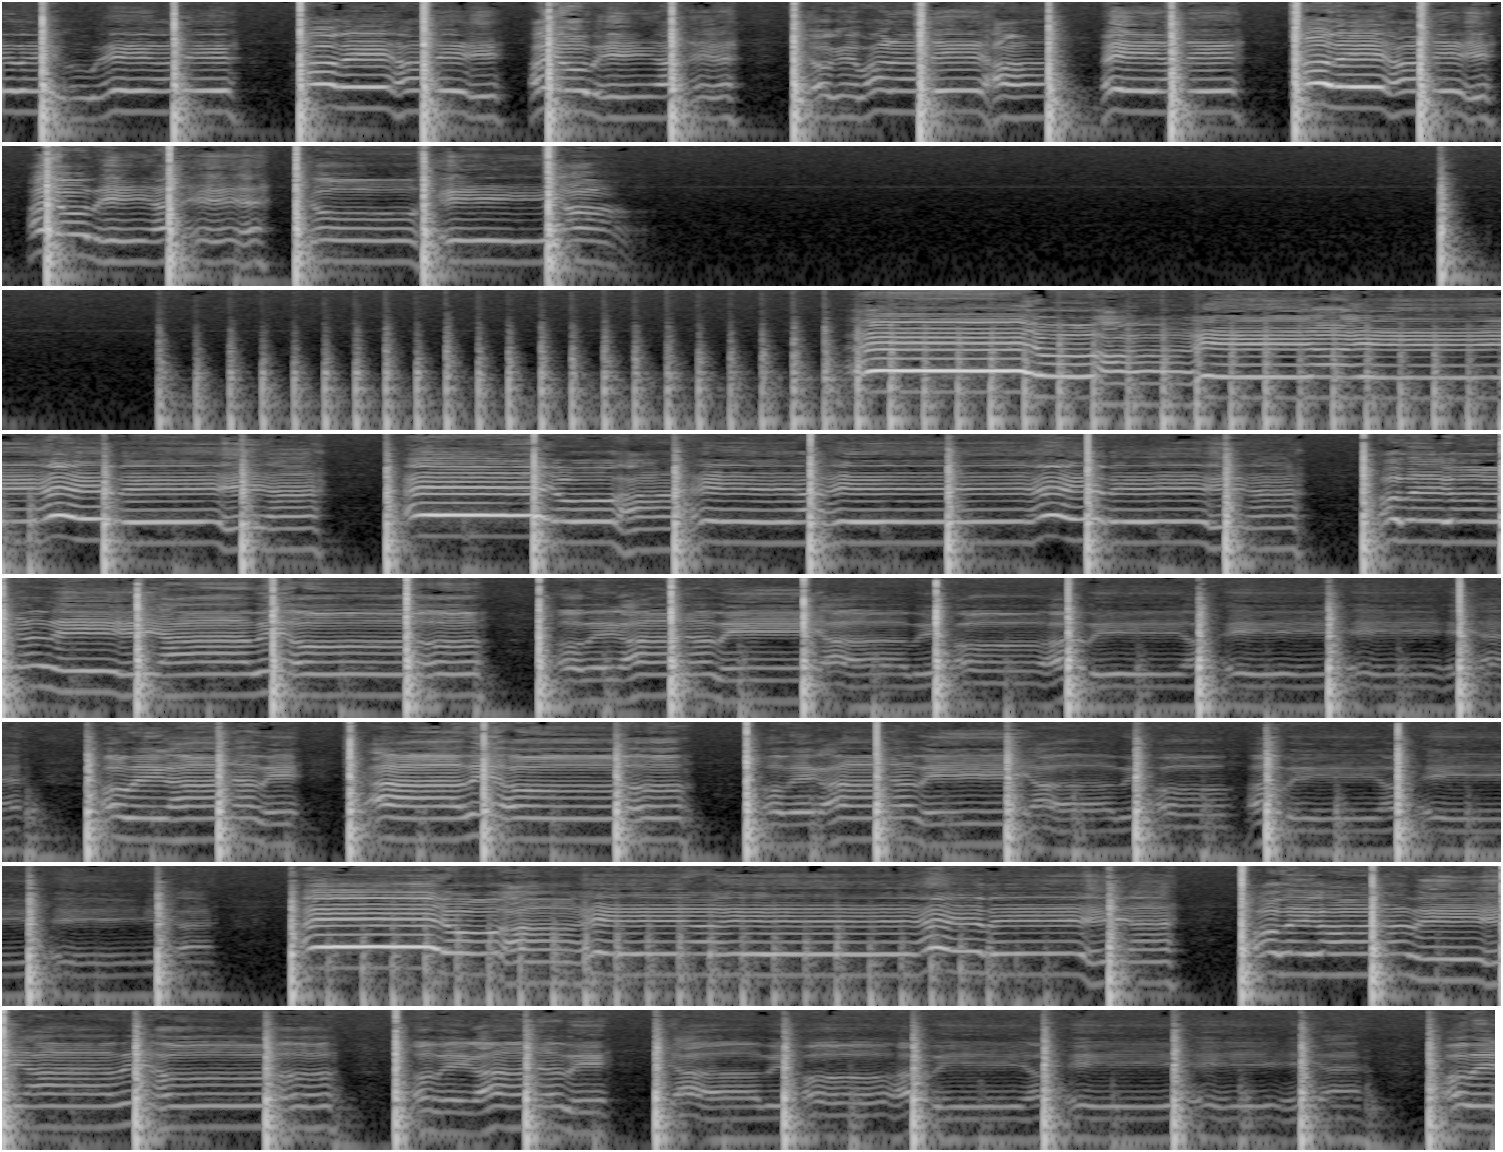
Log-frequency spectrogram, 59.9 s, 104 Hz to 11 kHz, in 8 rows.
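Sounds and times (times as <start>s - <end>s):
drum beaten: 15.8s - 25.3s, 25.9s - 59.9s
high voice singing: 19.1s - 59.9s.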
